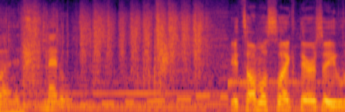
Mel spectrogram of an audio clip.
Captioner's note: metal clanking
